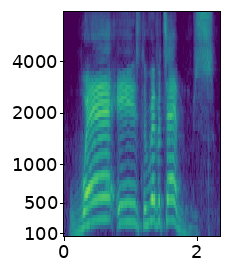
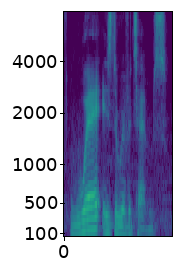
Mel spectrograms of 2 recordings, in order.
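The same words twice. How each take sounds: First: It is said in a lively, showy way. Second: It is said in a flat, dull way.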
